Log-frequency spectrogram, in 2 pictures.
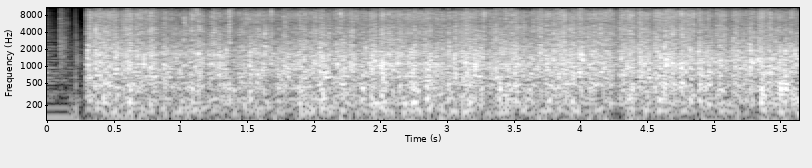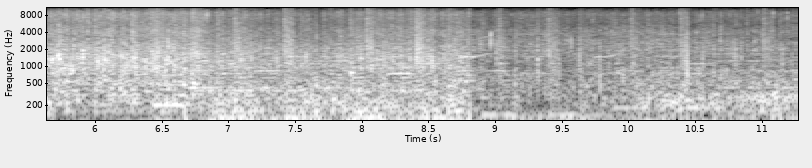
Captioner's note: thunderstorm sounds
